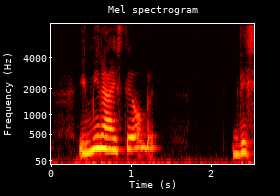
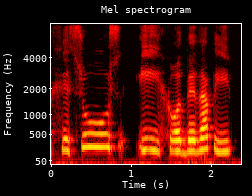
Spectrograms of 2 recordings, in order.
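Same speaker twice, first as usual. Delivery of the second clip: raised shouting cry to Jesus; 5 semitones higher, 4 dB louder, slower than usual. Acted. Blind beggar shouting out to Jesus for mercy. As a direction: call out loud over the crowd. Preacher acts blind man crying out.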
